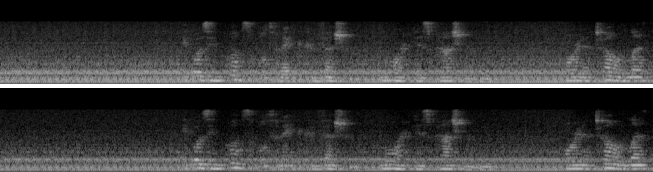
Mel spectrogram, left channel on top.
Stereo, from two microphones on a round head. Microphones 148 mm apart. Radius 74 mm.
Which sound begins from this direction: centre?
A woman speaking, at 1.8 s.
